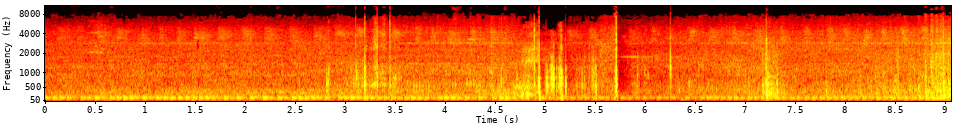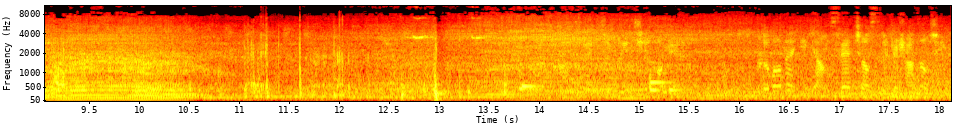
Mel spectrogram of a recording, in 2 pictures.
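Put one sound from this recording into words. A scooter engine idles with a low, steady hum.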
